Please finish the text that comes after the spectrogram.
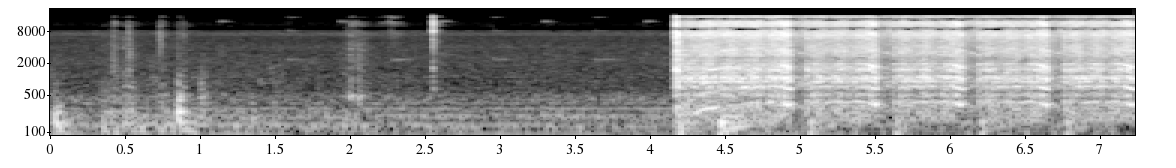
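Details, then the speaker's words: Hyundai engine after a track incident (owner suspected detonation), compression test with steady, even starter cranking at about three pulses a second; readings about 118–120 across cylinders, motor judged undamaged. "so we can take that out of the pitcher the motor is not hurt this motor is good"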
